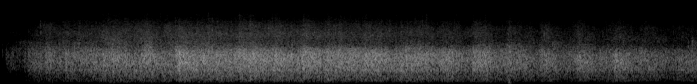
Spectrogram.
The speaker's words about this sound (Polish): Prosimy o brawa.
